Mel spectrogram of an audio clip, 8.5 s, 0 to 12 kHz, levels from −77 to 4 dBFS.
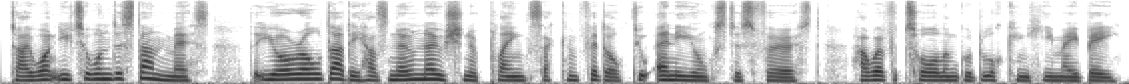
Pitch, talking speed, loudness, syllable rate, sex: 170 Hz, 210 wpm, -17 LUFS, 5.4 syllables/s, female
